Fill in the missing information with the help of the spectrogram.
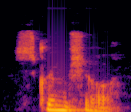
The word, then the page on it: scrimshaw: British English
